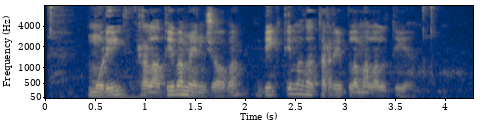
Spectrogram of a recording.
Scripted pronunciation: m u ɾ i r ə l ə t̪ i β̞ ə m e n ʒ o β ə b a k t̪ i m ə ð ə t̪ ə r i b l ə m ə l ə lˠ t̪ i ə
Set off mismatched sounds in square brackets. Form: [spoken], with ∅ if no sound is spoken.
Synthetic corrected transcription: m u ɾ i r ə l ə t̪ i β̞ ə m e n ʒ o β ə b [i] k t̪ i m ə ð ə t̪ ə r i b l ə m ə l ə lˠ t̪ i ə

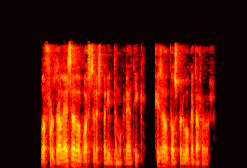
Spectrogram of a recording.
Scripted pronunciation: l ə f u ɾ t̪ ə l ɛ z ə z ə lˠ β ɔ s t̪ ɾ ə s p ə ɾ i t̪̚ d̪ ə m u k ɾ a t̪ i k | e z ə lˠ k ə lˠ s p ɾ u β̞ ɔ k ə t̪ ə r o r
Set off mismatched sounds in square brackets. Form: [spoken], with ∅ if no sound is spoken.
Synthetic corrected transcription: l ə f u ɾ t̪ ə l ɛ z ə [ð] ə lˠ β ɔ s t̪ ɾ ə s p ə ɾ i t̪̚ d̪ ə m u k ɾ a t̪ i k | e z ə lˠ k ə lˠ s p ɾ u β̞ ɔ k ə t̪ ə r o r

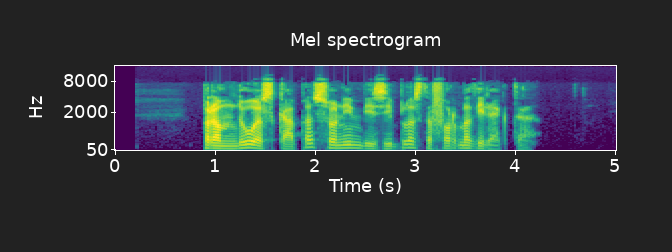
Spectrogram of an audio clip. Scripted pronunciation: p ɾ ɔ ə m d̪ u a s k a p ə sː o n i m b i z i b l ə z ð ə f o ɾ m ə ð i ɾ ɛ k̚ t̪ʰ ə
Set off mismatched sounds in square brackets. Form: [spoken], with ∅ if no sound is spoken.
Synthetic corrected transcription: p ɾ ɔ ə m d̪ u [ə] s k a p ə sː o n i m b i z i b l ə z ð ə f o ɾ m ə ð i ɾ ɛ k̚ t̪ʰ ə

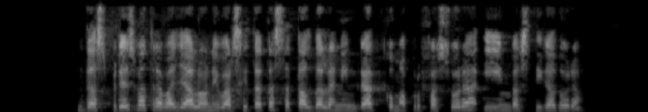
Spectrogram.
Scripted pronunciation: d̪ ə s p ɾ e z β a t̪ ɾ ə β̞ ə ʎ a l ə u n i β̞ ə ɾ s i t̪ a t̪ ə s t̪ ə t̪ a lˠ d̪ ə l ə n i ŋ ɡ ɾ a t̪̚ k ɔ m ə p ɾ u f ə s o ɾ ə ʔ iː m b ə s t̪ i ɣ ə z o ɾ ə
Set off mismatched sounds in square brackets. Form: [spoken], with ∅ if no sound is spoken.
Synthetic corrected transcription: d̪ ə s p ɾ e z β a t̪ ɾ ə β̞ ə ʎ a l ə u n i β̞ ə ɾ s i t̪ a t̪ ə s t̪ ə t̪ a lˠ d̪ ə l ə n i ŋ ɡ ɾ a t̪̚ k ɔ m ə p ɾ u f ə s o ɾ ə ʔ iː m b ə s t̪ i ɣ ə [ð] o ɾ ə

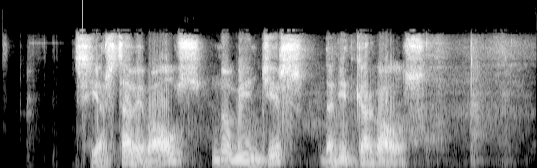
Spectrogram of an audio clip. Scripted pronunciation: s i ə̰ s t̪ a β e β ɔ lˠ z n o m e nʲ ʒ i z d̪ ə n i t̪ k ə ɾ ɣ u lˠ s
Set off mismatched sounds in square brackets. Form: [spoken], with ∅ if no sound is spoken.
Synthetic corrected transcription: s i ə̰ s t̪ a β e β ɔ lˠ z n o m e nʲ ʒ i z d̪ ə n i t̪ k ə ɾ ɣ [ɔ] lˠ s

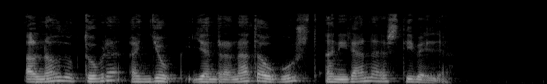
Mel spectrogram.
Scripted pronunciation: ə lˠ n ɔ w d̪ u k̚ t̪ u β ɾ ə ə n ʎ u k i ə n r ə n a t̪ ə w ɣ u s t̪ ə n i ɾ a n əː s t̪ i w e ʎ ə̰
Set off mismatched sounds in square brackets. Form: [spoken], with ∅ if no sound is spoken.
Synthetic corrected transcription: ə lˠ n ɔ w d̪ u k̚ t̪ u β ɾ ə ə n ʎ u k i ə n r ə n a t̪ ə w ɣ u s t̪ ə n i ɾ a n əː s t̪ i [β] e ʎ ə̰

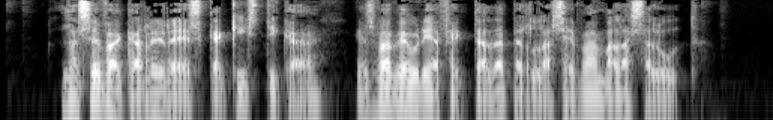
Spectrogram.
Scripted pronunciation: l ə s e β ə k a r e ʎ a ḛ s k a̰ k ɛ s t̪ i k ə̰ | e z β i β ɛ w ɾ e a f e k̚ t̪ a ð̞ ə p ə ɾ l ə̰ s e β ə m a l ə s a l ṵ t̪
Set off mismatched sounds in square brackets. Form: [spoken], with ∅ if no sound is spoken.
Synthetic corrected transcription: l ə s e β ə k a r e [ɾ] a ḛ s k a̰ k [i] s t̪ i k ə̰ | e z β [a] β ɛ w ɾ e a f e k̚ t̪ a ð̞ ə p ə ɾ l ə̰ s e β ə m a l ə s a l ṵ t̪

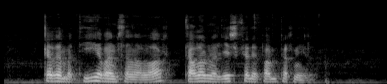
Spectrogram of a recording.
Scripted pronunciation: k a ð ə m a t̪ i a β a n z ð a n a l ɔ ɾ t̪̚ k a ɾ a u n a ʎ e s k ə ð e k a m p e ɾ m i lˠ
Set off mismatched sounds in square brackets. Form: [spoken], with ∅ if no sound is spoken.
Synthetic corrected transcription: k a ð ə m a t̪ i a β a n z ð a n a l ɔ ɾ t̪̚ k a [l] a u n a ʎ e s k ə ð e [p] a m p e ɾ [n] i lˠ

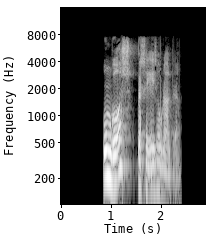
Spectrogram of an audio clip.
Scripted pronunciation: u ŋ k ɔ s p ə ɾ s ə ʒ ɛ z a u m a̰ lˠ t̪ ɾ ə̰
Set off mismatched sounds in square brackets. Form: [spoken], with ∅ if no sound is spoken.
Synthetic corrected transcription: u ŋ [ɡ] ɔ s p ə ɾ s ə [ɣ] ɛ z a u [n] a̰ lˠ t̪ ɾ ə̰

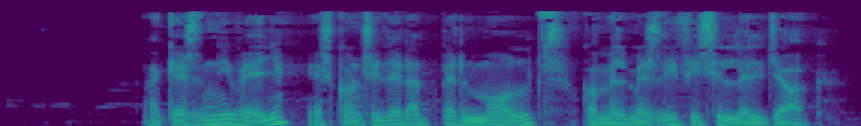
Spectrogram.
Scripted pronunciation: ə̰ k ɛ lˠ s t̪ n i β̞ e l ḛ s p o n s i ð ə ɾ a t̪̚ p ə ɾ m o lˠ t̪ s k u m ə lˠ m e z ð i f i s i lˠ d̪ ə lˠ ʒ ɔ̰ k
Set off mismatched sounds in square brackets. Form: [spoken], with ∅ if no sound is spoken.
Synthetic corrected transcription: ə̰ k ɛ [∅] s t̪ n i β̞ e [ʎ] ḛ s [k] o n s i ð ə ɾ a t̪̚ p ə ɾ m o lˠ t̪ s k [ɔ] m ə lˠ m e z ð i f i s i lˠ d̪ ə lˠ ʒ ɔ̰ k

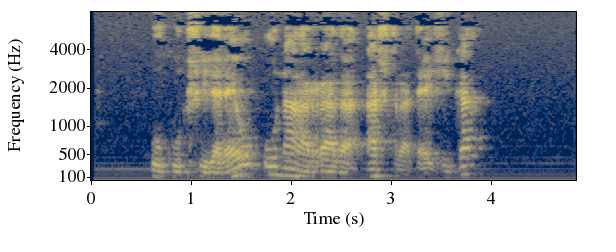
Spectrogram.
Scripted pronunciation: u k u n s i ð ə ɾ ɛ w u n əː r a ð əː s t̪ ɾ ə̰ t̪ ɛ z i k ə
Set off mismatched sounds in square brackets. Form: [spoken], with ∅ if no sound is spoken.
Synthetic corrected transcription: u k u n s i ð ə ɾ ɛ w u n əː r a ð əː s t̪ ɾ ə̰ t̪ ɛ [ʒ] i k ə

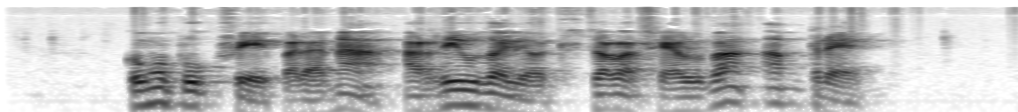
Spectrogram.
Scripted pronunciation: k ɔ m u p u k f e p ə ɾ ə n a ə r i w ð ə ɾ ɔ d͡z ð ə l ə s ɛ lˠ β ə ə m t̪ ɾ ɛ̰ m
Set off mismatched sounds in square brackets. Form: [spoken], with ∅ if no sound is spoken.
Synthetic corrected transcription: k ɔ m u p u k f e p ə ɾ ə n a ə r i w ð ə [ʎ] ɔ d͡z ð ə l ə s ɛ lˠ β ə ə m t̪ ɾ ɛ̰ [n]

